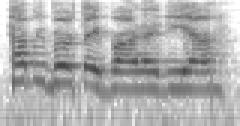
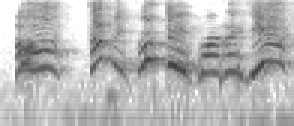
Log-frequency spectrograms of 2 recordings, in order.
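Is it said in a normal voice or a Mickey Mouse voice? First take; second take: normal voice; Mickey voice. First: It is said in his normal voice. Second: It is said in a Mickey Mouse voice.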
